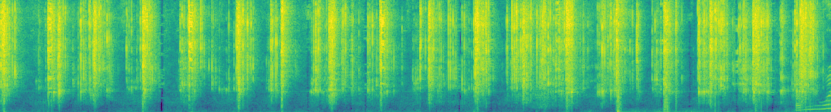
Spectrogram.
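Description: Pills rattling in a plastic pill bottle as it is shaken, in an uneven run of about two or three shakes a second.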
